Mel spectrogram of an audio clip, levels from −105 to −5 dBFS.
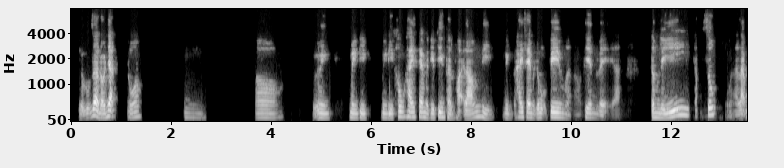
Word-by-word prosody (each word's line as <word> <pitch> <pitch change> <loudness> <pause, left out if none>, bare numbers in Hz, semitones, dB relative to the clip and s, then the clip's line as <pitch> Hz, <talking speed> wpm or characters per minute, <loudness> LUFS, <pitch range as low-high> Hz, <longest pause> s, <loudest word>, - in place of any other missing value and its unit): Kiểu, 100 -3 -8
cũng 115 +1 -7
rất 170 - +7
là - - +9
đón 110 0 +1
nhận, - - +8 0.3
đúng 110 - -6
không? 135 +2 -6 0.9
Ừm. 110 -2 -20 1.0
Ờ, 110 - -9 1.1
mình 110 -1 -3 0.4
mình 115 -3 +1
thì 105 -1 -2 0.3
mình 110 -1 -5
thì 105 - -1
không 135 +4 -1
hay 130 -2 +4
xem 130 -1 +4
mấy 110 - -4
cái 110 - +1
phim 125 -2 +3
thần 105 -2 -3
thoại - - -2
lắm 105 +8 +1
vì 110 -6 -4 0.3
mình 110 -2 -8
hay 125 -1 +2
xem 115 - +7
mấy 105 - -11
cái 115 - 0
bộ 115 - -5
phim 120 -2 +5
mà 100 - -12
nó 90 0 -30
thiên 115 -3 0
về, - - -2 0.2
ờ, - - -14 0.6
tâm 120 0 -1
lý, 115 +8 +4 0.3
cảm - - -16
xúc, 180 +1 +1 0.2
hoặc - - -23
là - - -11
lãng - - -1
115 Hz, 195 wpm, -24 LUFS, 110-125 Hz, 1.1 s, là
